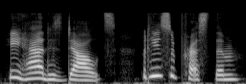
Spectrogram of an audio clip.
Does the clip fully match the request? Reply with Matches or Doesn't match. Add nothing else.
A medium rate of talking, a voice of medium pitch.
Doesn't match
